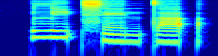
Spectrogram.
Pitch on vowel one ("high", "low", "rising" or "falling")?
high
